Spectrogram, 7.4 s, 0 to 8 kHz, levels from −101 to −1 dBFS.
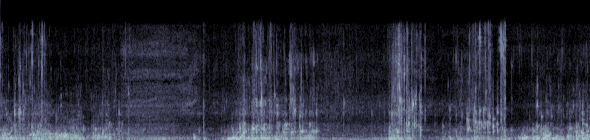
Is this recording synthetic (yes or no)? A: no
